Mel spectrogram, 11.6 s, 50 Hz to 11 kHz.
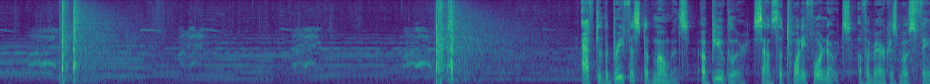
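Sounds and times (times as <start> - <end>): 
rifle volleys fired by military honor guard: 0.8 - 1.4, 5.4 - 6.2
speech: 7.3 - 11.6.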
